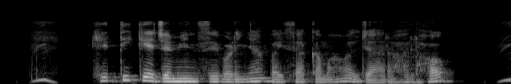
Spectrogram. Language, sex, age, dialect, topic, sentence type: Bhojpuri, male, <18, Western, agriculture, statement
